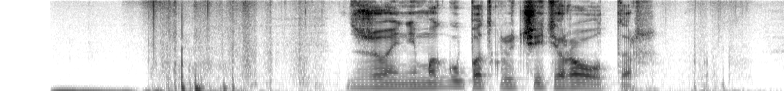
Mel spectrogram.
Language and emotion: Russian, neutral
